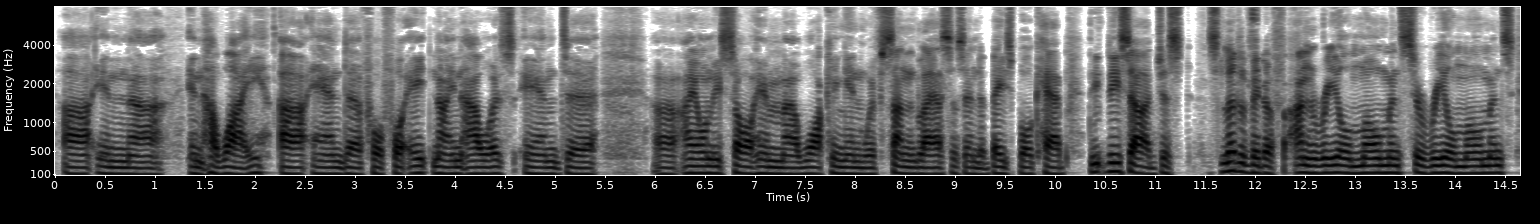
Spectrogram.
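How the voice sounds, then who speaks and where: A man from Germany with a German accent, a guest attorney in a studio interview who talks haltingly with many fillers and restarts. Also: medium pitch, a little mellow, no echo.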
